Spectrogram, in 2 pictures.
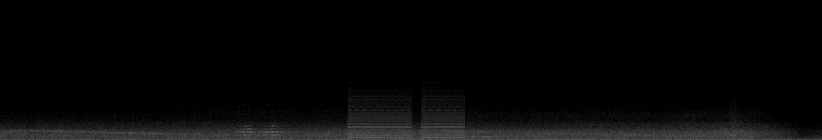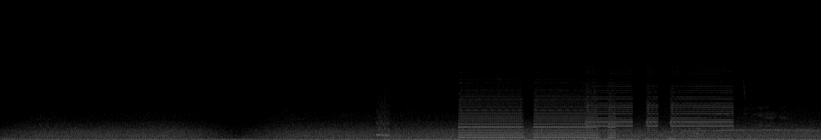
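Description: A car engine roars and revs steadily.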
